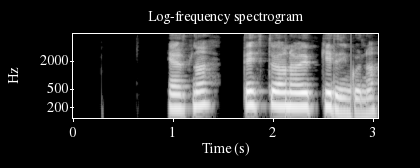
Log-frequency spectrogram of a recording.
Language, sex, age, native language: Icelandic, female, 70-79, Icelandic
